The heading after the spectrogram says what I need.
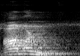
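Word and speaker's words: almond: आमंड.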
